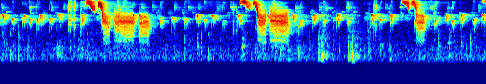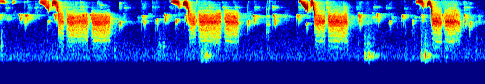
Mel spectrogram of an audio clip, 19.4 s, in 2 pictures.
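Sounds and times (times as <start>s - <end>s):
Mexican Chickadee calls with high thin and harsh buzzy notes: 0.0s - 19.4s.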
